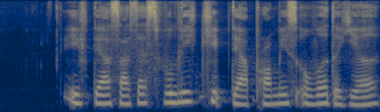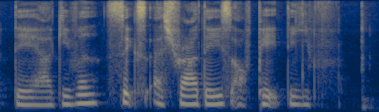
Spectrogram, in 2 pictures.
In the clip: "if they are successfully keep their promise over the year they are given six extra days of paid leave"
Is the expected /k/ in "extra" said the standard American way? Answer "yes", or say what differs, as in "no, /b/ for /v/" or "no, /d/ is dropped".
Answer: no, /k/ is dropped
